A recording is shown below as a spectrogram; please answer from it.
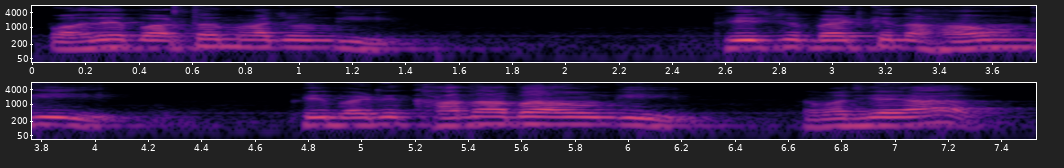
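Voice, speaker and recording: A man voicing his sharp-tongued, quick-to-anger wife in a comedy sketch. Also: roomy sound, lightly acted. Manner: sarcastic, shrill nagging.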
